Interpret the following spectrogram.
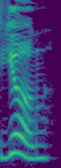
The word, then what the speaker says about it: Jung: just be sure to pronounce jung with a hard j so with special thanks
